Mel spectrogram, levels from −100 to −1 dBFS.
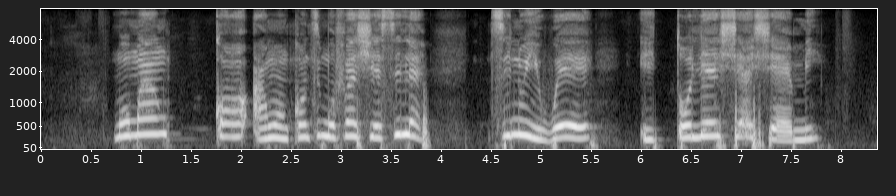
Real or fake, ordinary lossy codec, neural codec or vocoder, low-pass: real; none; none; none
